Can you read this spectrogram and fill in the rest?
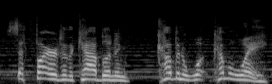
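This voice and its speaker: An actor playing an anxious, pleading male friend in old time radio melodrama, husky, halting and emphatic. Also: high voice, soft background music, lightly acted. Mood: urgent pleading.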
